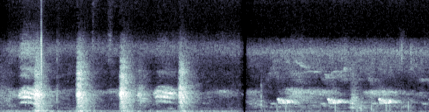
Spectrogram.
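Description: Faint harsh bird calls: several in the first three seconds, then a regular run of shorter calls a little more than once a second.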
